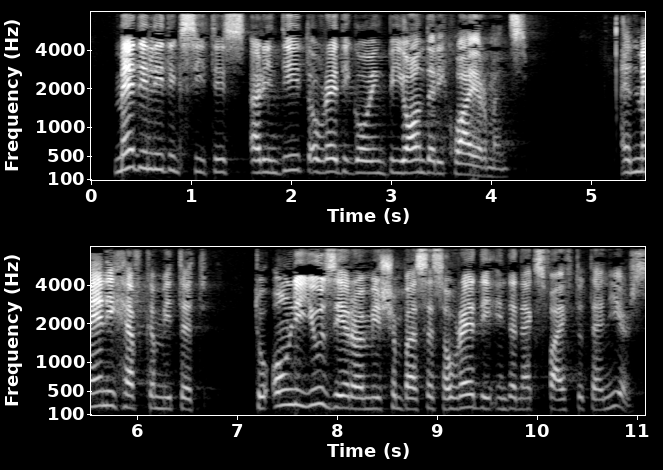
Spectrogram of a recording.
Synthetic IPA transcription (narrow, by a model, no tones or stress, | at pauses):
mɛd̪ĩnlid̪ĩŋsit̪isaɾĩnd̪iːd̪ɔlˠɹɛd̪iɡoʊɪ̃ŋɡ̚bijɔ̃nd̪əɾikʰwajəɾmɛ̃nts | ɛ̃ndmɛnihɛv̥kəmɪt̪ɪd | tuʔõʊ̃nlijuzːiɾoɛmɪʃə̃nbʌsɛsɔlˠɹɛd̪iʔɪ̃nd̪ənɛkst̪fajft̪ut̪ɛ̃njiɹs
